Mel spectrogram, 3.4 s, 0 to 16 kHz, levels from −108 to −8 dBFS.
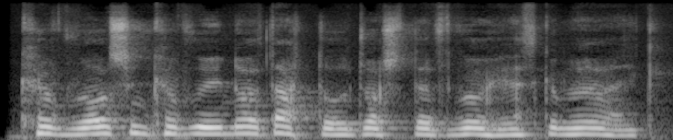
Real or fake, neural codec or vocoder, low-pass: fake; autoencoder, 48 kHz, 128 numbers a frame, DAC-VAE, trained on Japanese speech; 14.4 kHz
